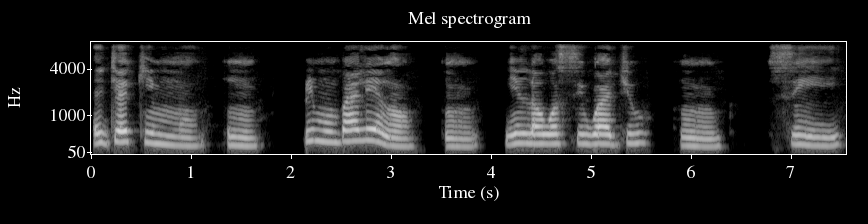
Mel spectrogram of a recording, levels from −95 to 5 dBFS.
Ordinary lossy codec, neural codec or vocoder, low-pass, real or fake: AAC, 48 kbps; codec, 16 kHz in and 24 kHz out, 2.2 kbps, FireRedTTS-2 codec; 7.2 kHz; fake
